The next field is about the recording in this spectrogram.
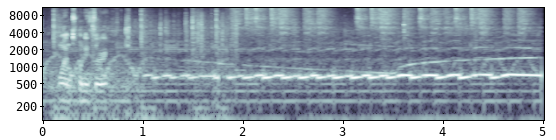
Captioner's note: siren wailing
